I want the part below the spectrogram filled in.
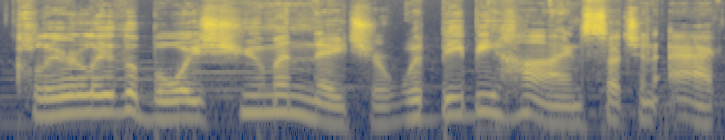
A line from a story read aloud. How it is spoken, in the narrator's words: he said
